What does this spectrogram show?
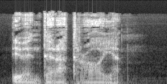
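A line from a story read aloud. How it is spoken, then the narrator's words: Woman's murmur. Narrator (Italian): si limitò a mormorare la donna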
